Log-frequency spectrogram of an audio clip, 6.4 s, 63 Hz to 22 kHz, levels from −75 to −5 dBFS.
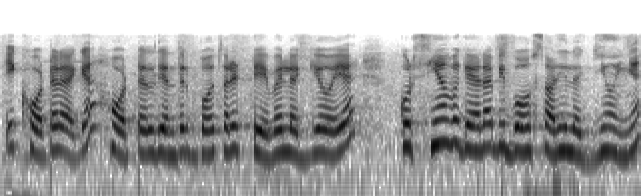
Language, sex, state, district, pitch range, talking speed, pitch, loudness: Punjabi, female, Punjab, Pathankot, 225-265 Hz, 175 wpm, 240 Hz, -14 LUFS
